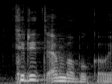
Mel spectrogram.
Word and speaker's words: Tirit en Babuko: Dit komt samen in het project Tirit en Babuko aan tafel. Zeg ik dat goed? – Tirit en Babuko, ja.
